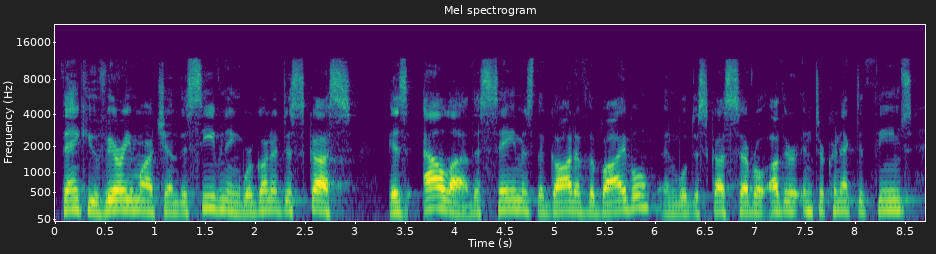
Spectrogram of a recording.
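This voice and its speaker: A man hosting a studio talk show, opening with a formal, measured, scripted introduction of his guest. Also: on the high side, steady tone, a little mellow. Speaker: show host.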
